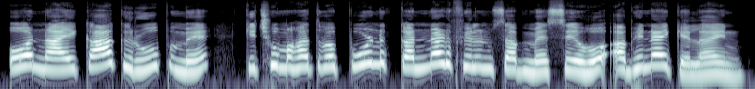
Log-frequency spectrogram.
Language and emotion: Maithili, neutral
